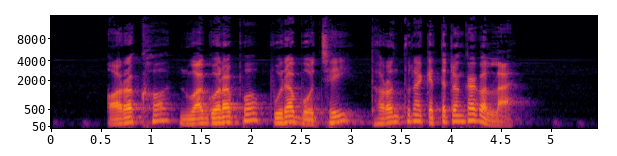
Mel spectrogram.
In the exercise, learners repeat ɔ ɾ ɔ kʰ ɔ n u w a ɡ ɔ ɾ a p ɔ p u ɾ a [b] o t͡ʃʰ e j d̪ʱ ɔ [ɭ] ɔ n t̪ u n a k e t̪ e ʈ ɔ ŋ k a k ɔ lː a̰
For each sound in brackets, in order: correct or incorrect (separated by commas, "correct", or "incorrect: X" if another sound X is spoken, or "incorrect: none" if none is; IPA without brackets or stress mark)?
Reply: correct, incorrect: ɾ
